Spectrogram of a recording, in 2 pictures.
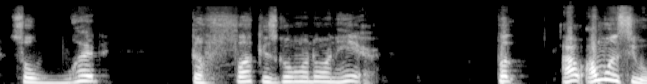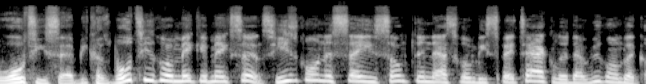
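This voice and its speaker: A woman's voice: mid-range voice, dark tone, husky, no room sound, studio quality. A woman giving casual livestream commentary, blunt, incredulous and emphatic, with plenty of swearing.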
